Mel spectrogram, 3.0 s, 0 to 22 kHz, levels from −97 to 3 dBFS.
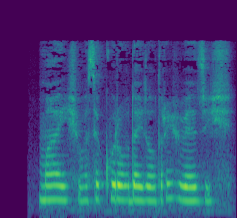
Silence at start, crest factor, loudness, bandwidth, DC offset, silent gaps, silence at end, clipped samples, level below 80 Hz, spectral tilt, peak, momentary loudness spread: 0.5 s; 16 dB; -24 LUFS; 11.5 kHz; under 0.1%; none; 0.1 s; under 0.1%; -68 dBFS; -3 dB/octave; -8 dBFS; 9 LU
